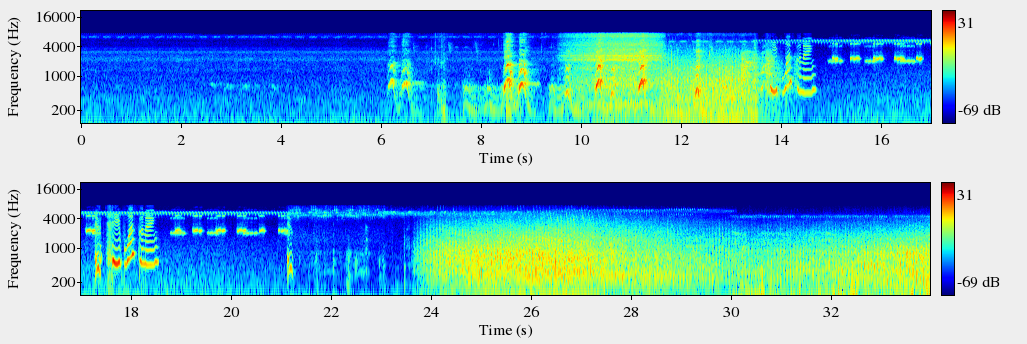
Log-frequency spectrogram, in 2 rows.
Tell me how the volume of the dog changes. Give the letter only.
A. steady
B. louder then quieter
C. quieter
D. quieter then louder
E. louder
B.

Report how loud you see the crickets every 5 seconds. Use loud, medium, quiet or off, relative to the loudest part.
quiet, quiet, medium, loud, quiet, quiet, quiet.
